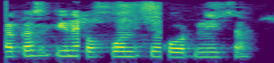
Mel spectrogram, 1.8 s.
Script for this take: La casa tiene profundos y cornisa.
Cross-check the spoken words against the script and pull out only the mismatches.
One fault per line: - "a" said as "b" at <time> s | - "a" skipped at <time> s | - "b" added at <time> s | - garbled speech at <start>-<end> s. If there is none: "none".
none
